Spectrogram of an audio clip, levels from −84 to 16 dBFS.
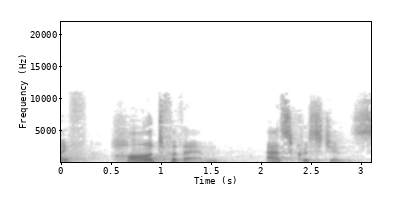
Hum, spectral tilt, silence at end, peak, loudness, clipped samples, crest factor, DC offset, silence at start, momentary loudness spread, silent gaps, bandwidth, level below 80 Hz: none; -2.5 dB/octave; 0 s; -16 dBFS; -37 LUFS; under 0.1%; 22 dB; under 0.1%; 0 s; 18 LU; none; 11.5 kHz; -76 dBFS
